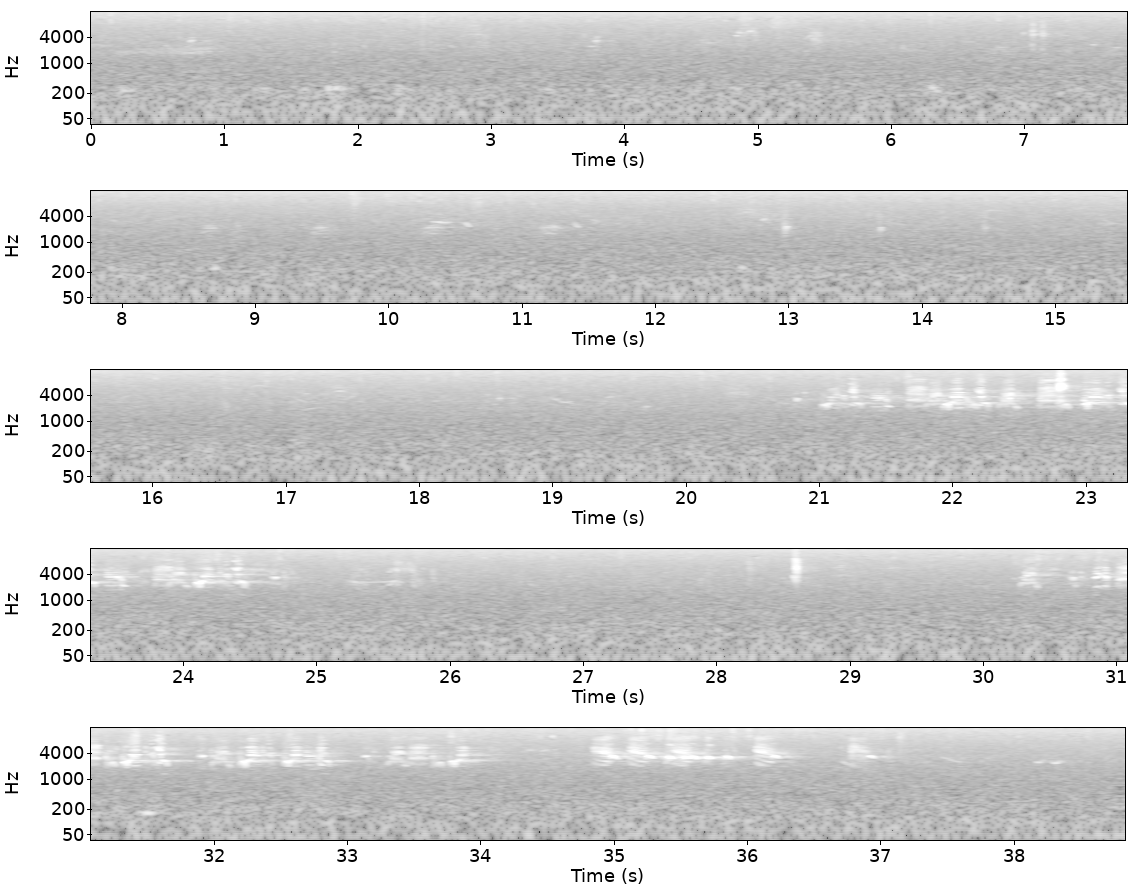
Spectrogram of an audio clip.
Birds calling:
African Gray Flycatcher (Bradornis microrhynchus), Fork-tailed Drongo (Dicrurus adsimilis)

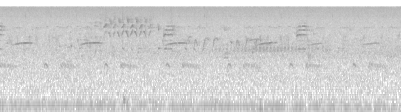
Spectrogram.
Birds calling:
Gray-backed Camaroptera (Camaroptera brevicaudata)

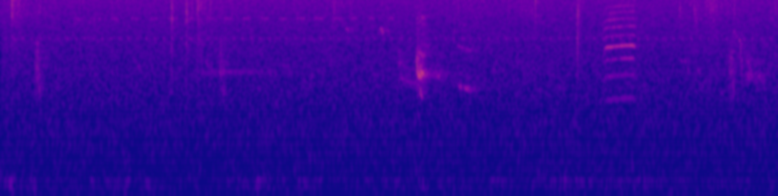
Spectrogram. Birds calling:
Fork-tailed Drongo (Dicrurus adsimilis), Gray-backed Camaroptera (Camaroptera brevicaudata)

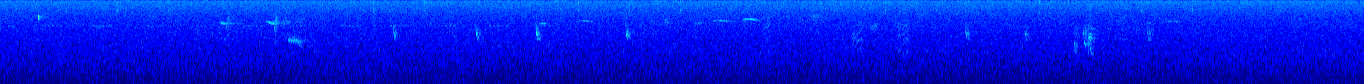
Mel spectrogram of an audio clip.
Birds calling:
Scarlet-chested Sunbird (Chalcomitra senegalensis), White-browed Sparrow-Weaver (Plocepasser mahali)

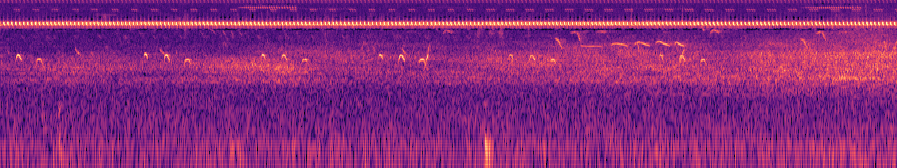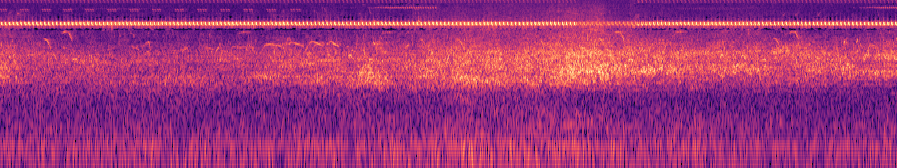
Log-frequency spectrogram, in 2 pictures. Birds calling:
Dideric Cuckoo (Chrysococcyx caprius)

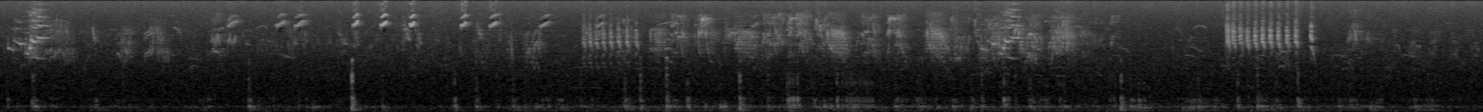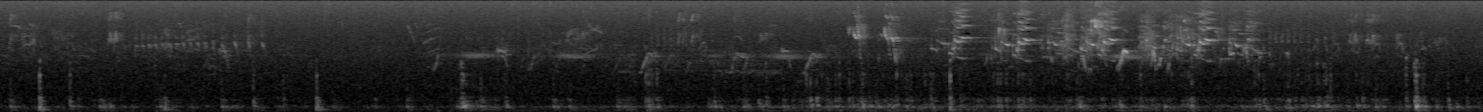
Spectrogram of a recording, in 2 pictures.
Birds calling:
Red-cheeked Cordonbleu (Uraeginthus bengalus), Mariqua Sunbird (Cinnyris mariquensis), White-headed Buffalo-Weaver (Dinemellia dinemelli), Rüppell's Starling (Lamprotornis purpuroptera)

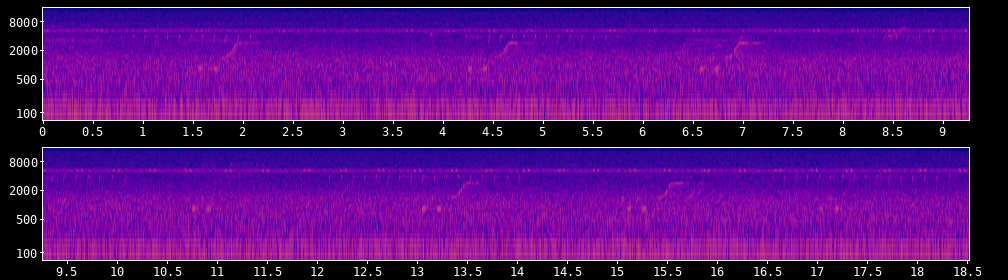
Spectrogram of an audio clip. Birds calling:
African Bare-eyed Thrush (Turdus tephronotus)

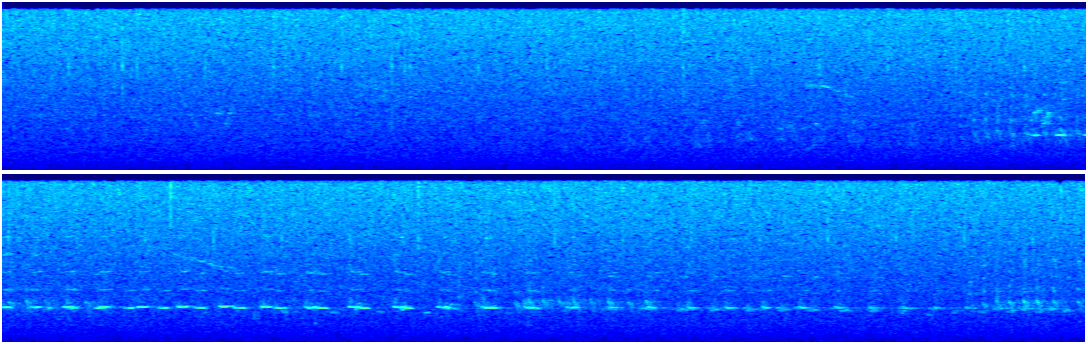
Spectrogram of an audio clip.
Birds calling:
Nubian Woodpecker (Campethera nubica)

